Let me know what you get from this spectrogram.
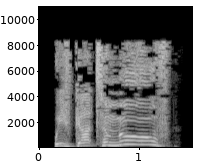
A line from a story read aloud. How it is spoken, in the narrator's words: Iko shouts to the rest of the team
